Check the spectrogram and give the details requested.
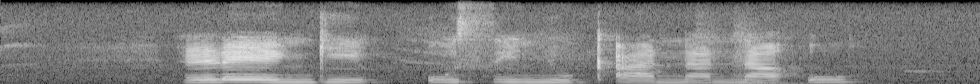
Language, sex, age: Venda, female, 22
